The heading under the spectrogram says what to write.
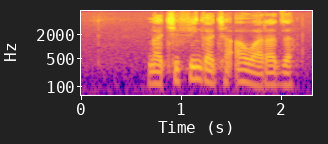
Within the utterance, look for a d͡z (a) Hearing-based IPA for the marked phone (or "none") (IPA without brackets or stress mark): a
